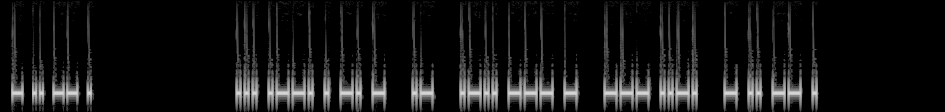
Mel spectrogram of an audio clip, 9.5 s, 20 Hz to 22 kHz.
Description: Morse code, heard as a keyed tone, about 35 wpm, 700 Hz. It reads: TIME SPENT A LOT OF TIME
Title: Speed-Racing - Sets of 5 Words 30wpm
